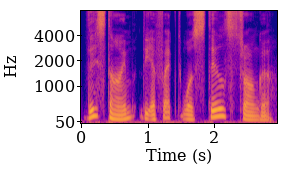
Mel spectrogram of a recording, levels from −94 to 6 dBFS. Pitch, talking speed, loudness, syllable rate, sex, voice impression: 135 Hz, 140 wpm, -20 LUFS, 3.2 syllables/s, male, masculine, adult-like, cool, sweet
